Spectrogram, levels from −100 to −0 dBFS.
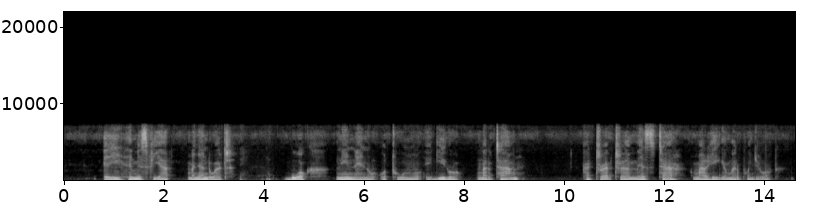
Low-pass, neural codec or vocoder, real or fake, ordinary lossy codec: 7.2 kHz; codec, 16 kHz, 2 kbps, FunCodec, trained on LibriTTS, 25 frames a second; fake; none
